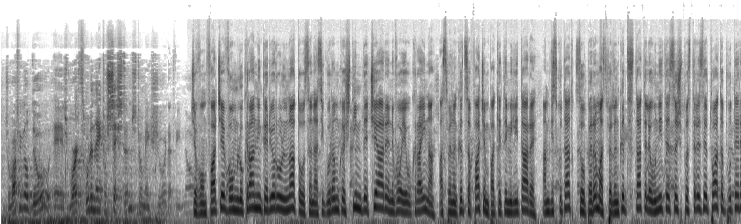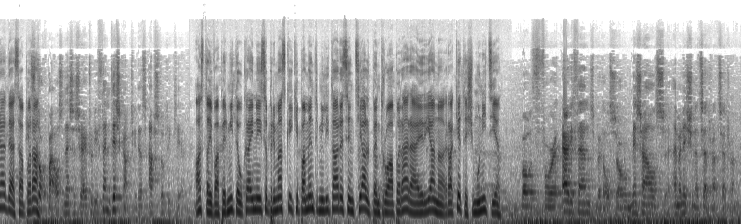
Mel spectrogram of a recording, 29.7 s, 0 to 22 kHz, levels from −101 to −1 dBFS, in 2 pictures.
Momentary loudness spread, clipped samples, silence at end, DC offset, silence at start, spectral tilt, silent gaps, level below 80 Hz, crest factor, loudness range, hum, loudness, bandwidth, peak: 12 LU; under 0.1%; 0 s; under 0.1%; 0.05 s; -5.5 dB/octave; none; -32 dBFS; 14 dB; 6 LU; none; -18 LUFS; 13 kHz; -2 dBFS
